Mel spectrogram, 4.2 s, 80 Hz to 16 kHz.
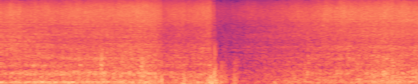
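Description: Beyer-Garratt steam locomotive (South African Railways Class NG G16) hissing steam, with a sudden dip in the sound about two seconds in.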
